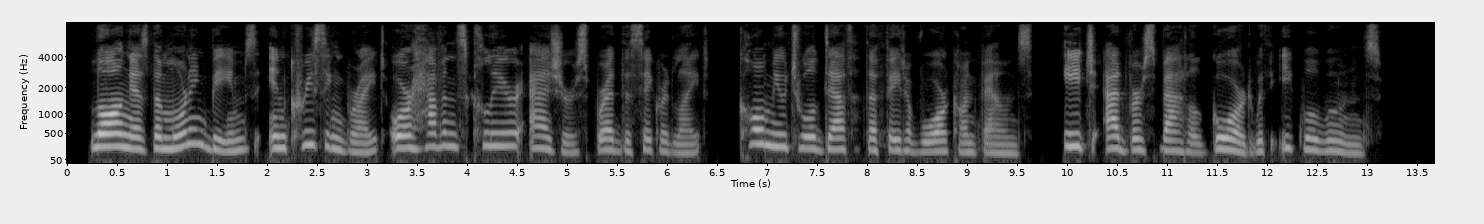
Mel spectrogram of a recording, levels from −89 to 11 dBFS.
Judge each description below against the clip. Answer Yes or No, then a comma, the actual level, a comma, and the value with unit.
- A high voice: Yes, high, 195 Hz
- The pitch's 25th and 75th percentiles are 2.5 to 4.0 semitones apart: No, average, 5.0 semitones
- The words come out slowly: Yes, slow, 125 wpm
